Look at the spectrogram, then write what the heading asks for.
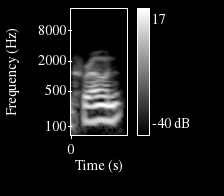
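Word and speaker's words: Crone: I know in French we say Kron. Is it Kron? We would say Kron as well. In English, it would be Kron. Or if you use the German, Krone.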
